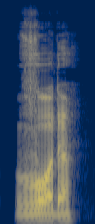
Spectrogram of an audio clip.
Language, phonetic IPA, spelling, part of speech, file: Russian, [ˈvːodə], ввода, noun, Ru-ввода.ogg
- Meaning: genitive singular of ввод (vvod)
